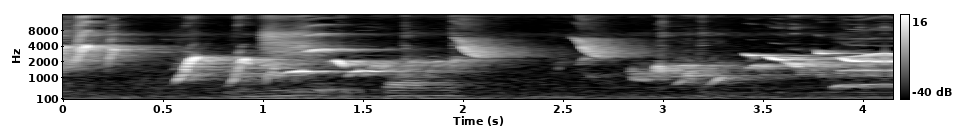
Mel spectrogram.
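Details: Common iora in active song (gacor), with quick rising whistles, high downslurred notes and stepped whistled phrases at varied pitches.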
